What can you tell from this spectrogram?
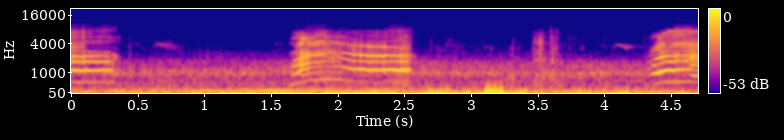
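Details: White cat screaming angrily, with three loud, harsh, strongly harmonic yowls, the middle one long and wavering. Faint thumps and low humming noise sound between the cries.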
